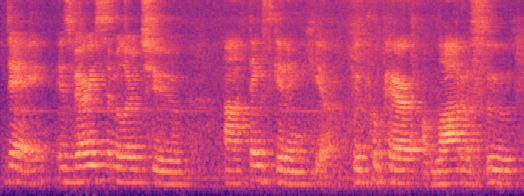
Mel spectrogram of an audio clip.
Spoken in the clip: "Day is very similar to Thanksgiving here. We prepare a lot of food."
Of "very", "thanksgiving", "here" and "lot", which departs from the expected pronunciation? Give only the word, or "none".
none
